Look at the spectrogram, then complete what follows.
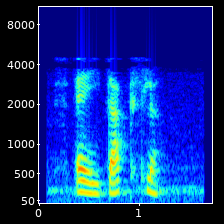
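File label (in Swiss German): "eidachsle", Alsatian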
